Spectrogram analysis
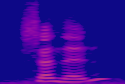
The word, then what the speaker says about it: Chanel: Could you show me how to pronounce Chanel and Louis Vuitton? Chanel, Louis Vuitton.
